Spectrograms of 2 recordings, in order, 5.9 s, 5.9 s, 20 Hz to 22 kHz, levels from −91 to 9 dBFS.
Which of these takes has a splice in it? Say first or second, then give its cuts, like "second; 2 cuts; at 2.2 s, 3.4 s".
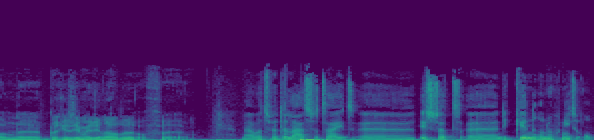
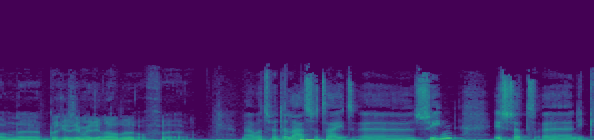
first; 1 cut; at 4.1 s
